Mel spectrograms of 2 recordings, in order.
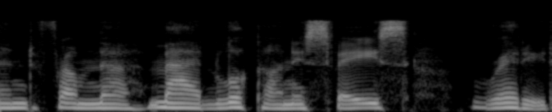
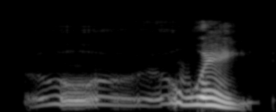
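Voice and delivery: stammered, higher wait; startled stammer; 7 semitones higher than usual. A narrator's reading. Rachel caught off guard by the plan, stammering. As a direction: trip over the word, startled.

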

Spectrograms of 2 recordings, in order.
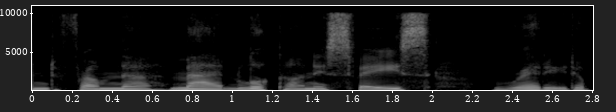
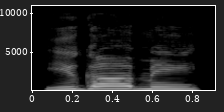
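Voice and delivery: playful; 8 semitones higher, 6 dB louder than usual. A narrator's reading. Tara admits playfully.

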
